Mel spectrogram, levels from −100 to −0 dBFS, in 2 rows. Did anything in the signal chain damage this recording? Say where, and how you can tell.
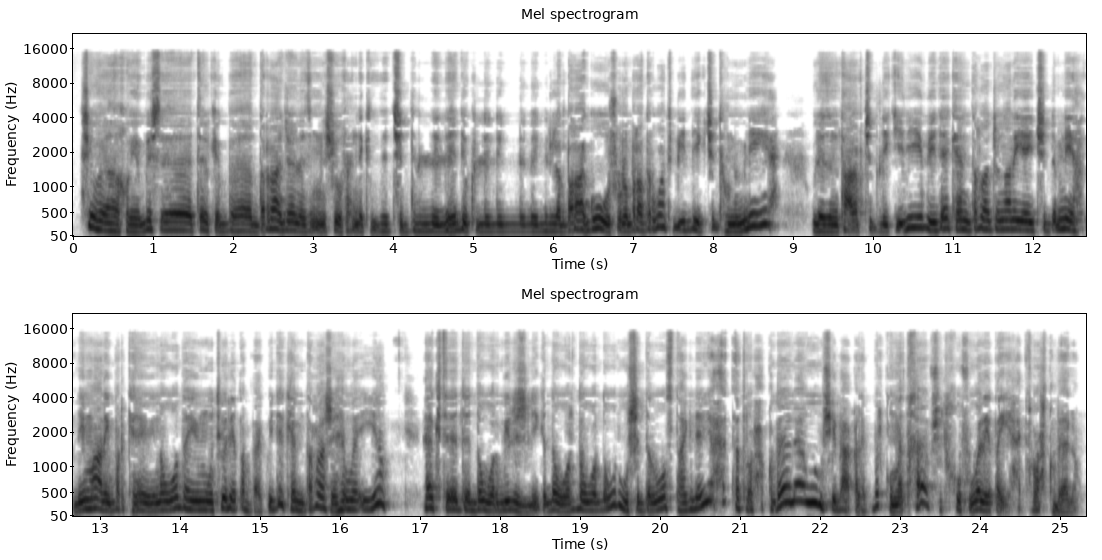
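Yes, at the codec stage throughout: gritty, lispy sibilance and synthetic treble ending near 14.9 kHz point to a likely low-bitrate (around 20 kbps) HE-AAC compression, unlike plain low-pass dullness.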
